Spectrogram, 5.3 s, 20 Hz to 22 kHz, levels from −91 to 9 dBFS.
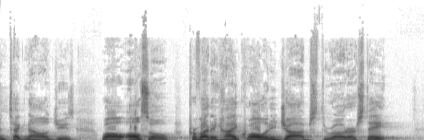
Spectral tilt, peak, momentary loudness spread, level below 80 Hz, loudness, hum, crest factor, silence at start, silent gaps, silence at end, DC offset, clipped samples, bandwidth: -6.5 dB/octave; -4 dBFS; 11 LU; -50 dBFS; -18 LUFS; none; 14 dB; 0 s; none; 0.4 s; under 0.1%; under 0.1%; 17 kHz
